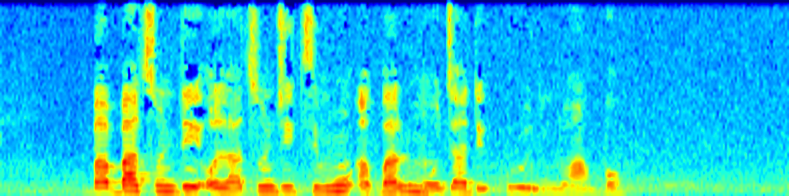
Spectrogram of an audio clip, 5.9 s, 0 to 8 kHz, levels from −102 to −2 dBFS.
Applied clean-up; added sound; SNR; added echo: none; none; none; none.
